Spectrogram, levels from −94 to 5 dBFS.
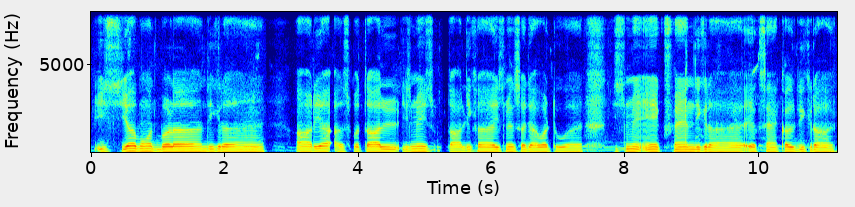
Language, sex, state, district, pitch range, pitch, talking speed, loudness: Hindi, male, Chhattisgarh, Korba, 125-135 Hz, 130 Hz, 155 wpm, -23 LUFS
